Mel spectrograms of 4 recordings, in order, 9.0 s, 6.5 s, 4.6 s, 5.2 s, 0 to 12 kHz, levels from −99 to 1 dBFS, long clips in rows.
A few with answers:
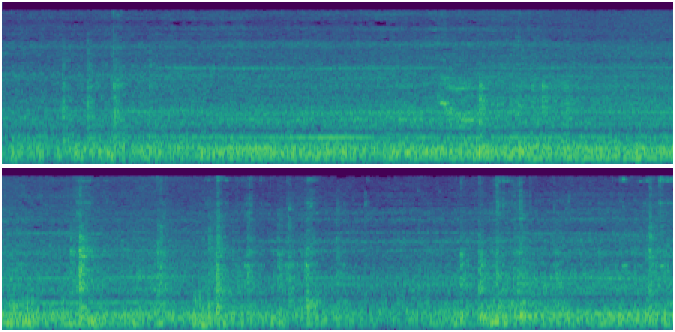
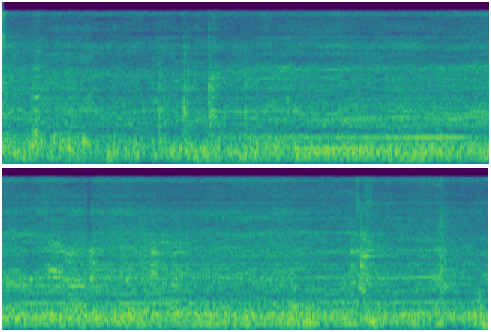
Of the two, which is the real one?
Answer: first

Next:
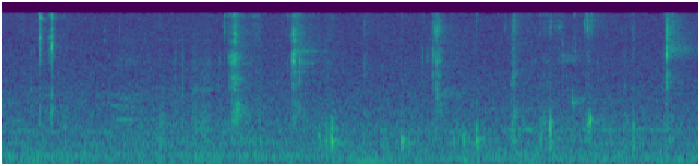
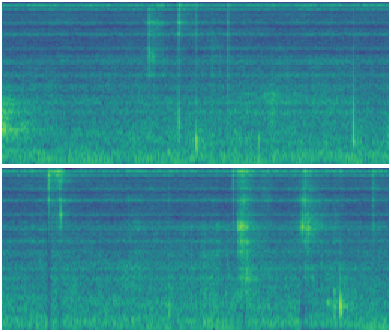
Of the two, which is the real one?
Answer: first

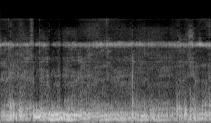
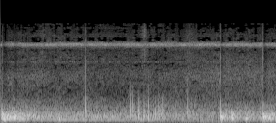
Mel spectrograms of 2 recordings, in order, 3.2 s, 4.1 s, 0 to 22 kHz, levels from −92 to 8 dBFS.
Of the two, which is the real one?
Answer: second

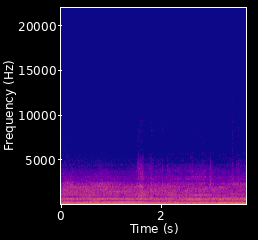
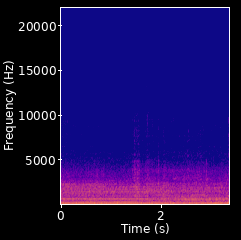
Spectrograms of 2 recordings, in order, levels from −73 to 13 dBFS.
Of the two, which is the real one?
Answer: second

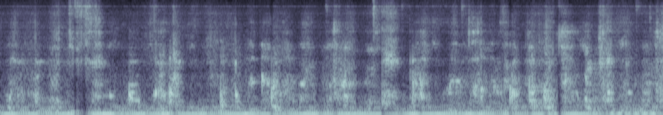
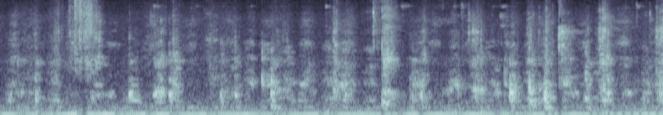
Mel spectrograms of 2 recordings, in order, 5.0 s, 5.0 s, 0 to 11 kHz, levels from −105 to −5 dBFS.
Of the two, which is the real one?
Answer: second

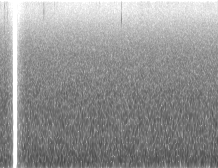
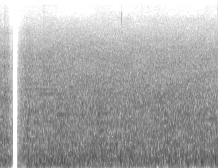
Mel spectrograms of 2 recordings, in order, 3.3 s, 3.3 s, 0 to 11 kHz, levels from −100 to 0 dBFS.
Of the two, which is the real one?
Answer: first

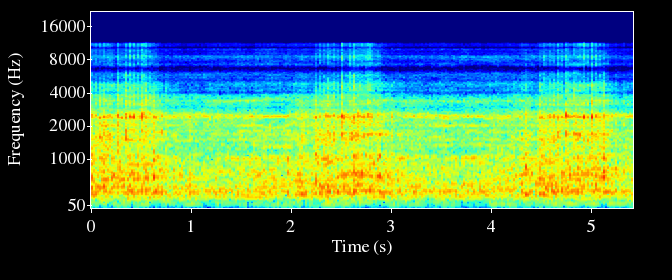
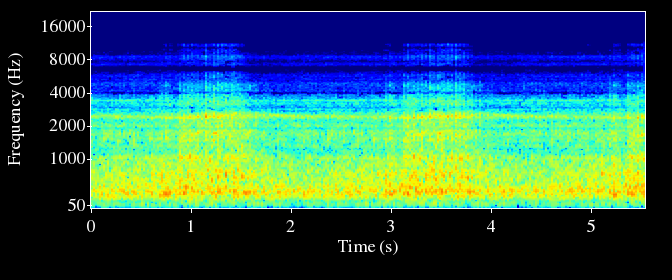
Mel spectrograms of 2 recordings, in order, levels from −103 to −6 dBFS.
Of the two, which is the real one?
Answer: second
